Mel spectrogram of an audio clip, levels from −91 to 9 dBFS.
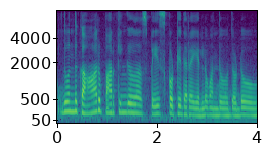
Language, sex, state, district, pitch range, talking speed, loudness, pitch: Kannada, female, Karnataka, Raichur, 145-200 Hz, 150 wpm, -20 LUFS, 170 Hz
